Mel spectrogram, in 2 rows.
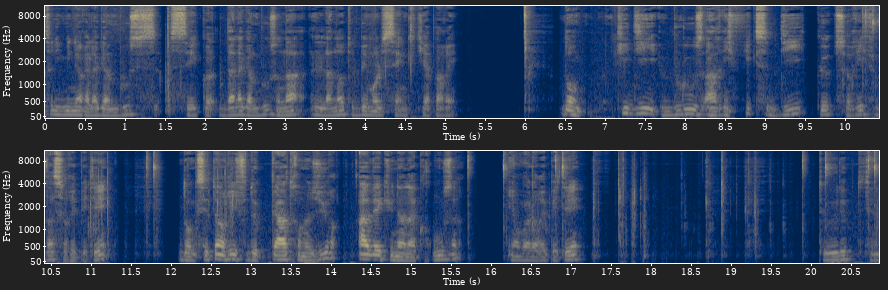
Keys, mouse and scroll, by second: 10.1 click, 11.6 shift+click, 15.6 click, 15.7-16.2 scroll up 6, 15.8 click, 16.0 click, 16.7 scroll up 2, 17.5 ctrl+v, 19.1 ctrl+z, 19.8 click, 20.6 click.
